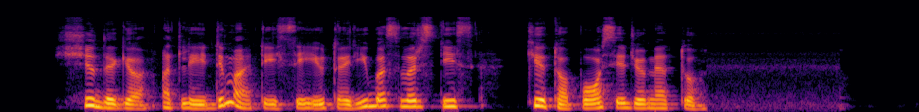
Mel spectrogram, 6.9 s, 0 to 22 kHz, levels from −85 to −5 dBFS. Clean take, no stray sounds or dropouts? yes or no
yes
